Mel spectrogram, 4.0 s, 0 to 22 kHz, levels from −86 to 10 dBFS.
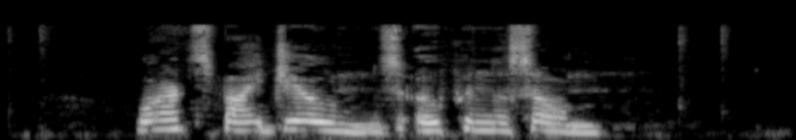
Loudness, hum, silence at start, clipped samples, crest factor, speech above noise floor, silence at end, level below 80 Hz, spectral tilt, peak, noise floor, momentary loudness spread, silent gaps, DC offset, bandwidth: -20 LUFS; none; 0.7 s; under 0.1%; 18 dB; 45 dB; 1 s; -64 dBFS; -4.5 dB/octave; -4 dBFS; -64 dBFS; 7 LU; none; under 0.1%; 11.5 kHz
